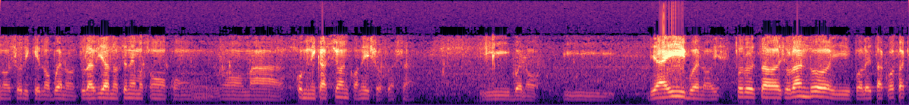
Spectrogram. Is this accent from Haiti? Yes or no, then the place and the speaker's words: yes; Haiti; Spanish is a second language; es mi país, la verdad, pero puede ir a visitar en mi país, pero no vas a quedar en Haití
